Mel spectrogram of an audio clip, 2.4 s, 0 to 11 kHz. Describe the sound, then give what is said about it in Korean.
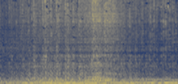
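The large-displacement engine of a 1957 Chevrolet converted into a race car revs with a loud, deep, rumbling roar that holds steady and dense throughout, with no voices over it. “로버트 씨는 57년산 쉐보레라는 구형 모델을 인터넷에서 찾아 $8,000로 주고 구입했고 차 앞쪽에 대배기량 엔진을 얹어 경주차로 개조했다고 합니다.”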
